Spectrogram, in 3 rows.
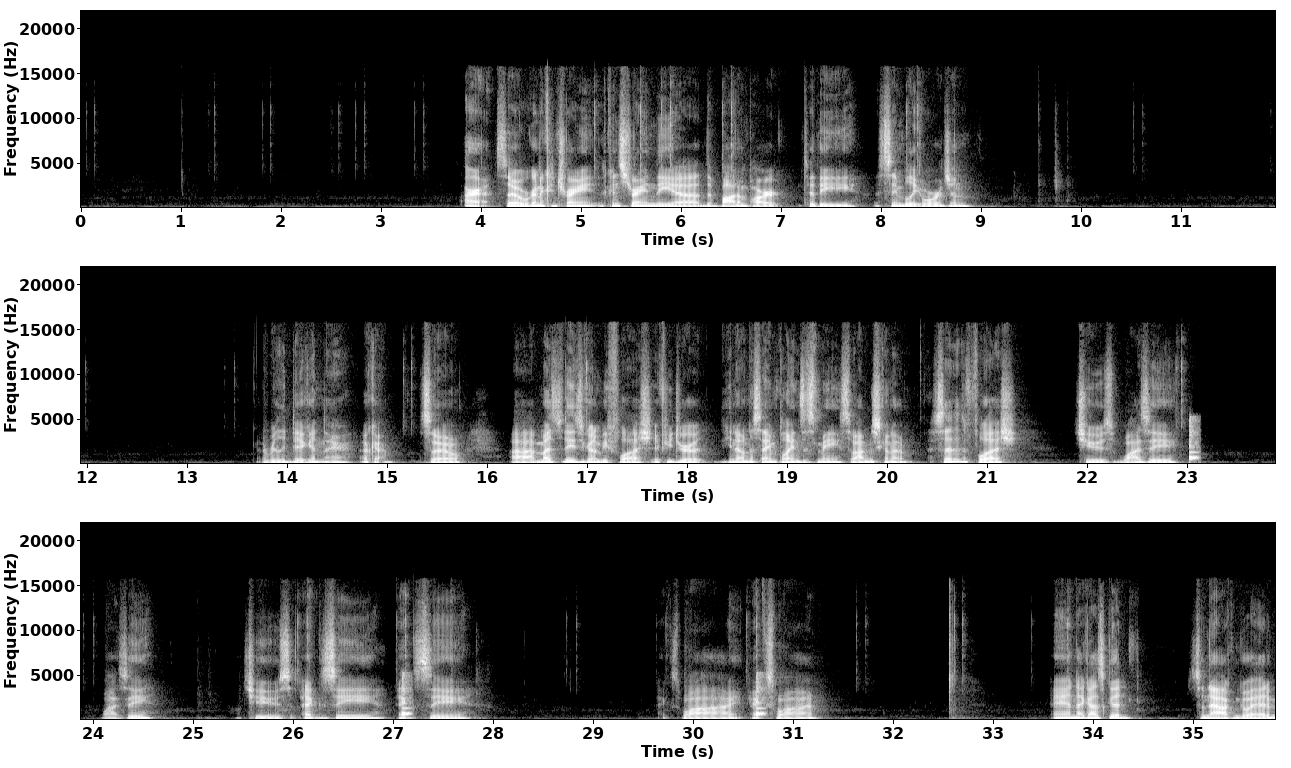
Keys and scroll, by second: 9.8 c.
